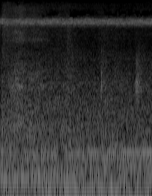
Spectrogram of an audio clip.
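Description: Faint, steady high-pitched trill of crickets, with a low hum underneath.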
